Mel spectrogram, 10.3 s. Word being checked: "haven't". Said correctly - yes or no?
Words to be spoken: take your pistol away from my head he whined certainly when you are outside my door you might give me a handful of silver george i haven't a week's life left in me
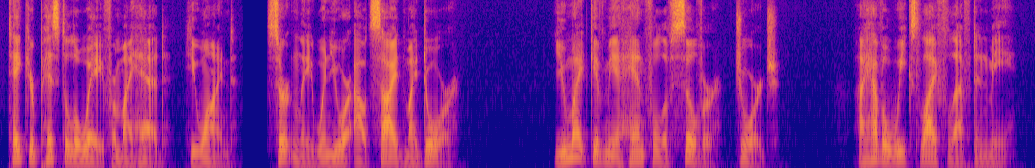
no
